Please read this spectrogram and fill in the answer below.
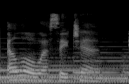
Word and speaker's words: Lucian: The spelling of Lucian, pronounced Loshn, is used among English speakers.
